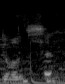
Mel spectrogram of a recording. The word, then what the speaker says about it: Dulce: Like Dolce and Gabbana, but we pronounce it with a U, Dulce.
